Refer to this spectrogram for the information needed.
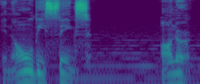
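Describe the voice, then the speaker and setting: A man's voice: low voice, slow. A man voicing a weary, solemn old ninja master with a grave, reflective manner in a motion comic. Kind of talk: motion comic dramatic monologue. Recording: loud music behind the voice.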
